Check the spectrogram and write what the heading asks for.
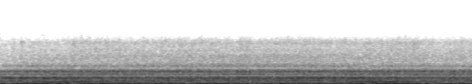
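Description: A steady low rumble with several held humming tones above it, unbroken.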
